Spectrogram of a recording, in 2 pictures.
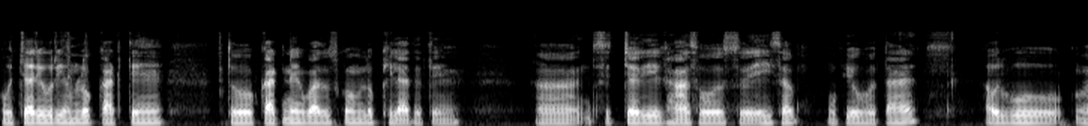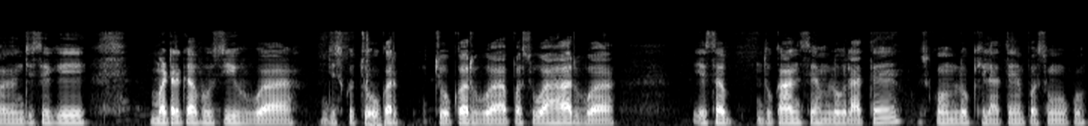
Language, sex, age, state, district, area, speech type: Hindi, male, 18-30, Uttar Pradesh, Varanasi, rural, spontaneous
